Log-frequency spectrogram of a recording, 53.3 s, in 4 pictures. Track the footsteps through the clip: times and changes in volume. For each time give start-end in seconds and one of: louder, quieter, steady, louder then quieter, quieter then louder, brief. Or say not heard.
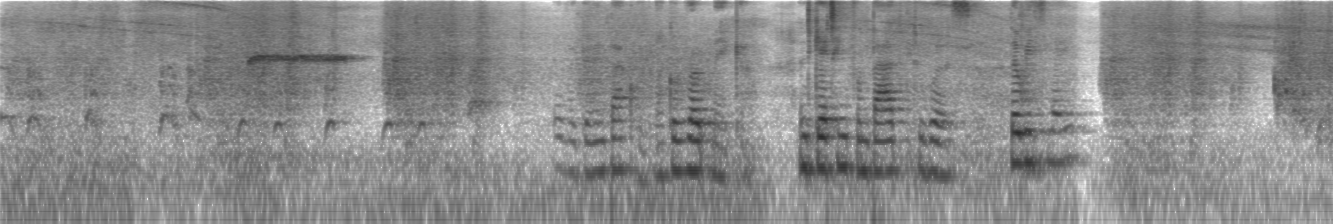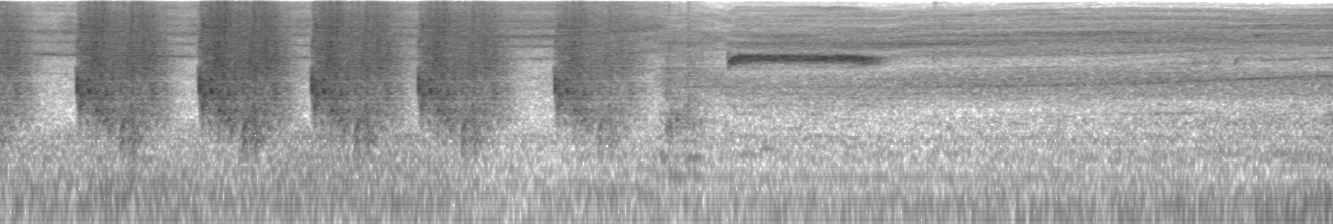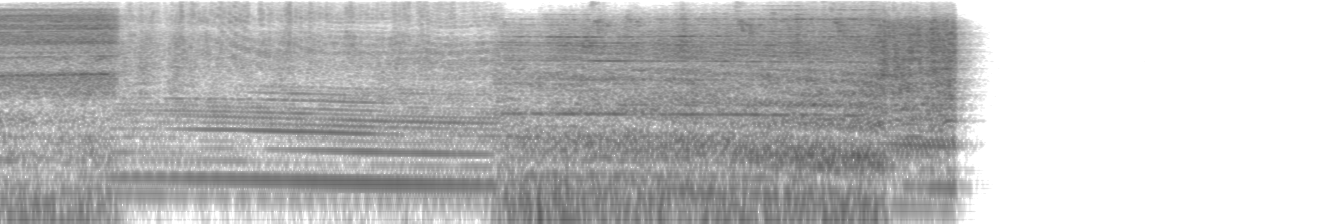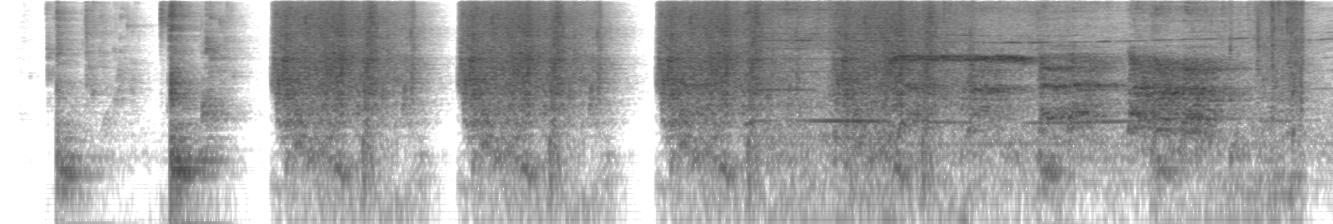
not heard.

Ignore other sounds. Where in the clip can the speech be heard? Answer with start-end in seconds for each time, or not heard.
5.5-10.7.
